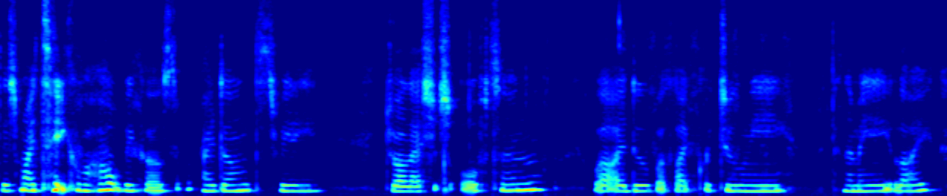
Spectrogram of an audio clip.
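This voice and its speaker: A dark, mellow tone with a slight non-native accent, very slow pace, fairly even intonation and long, frequent pauses. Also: woman, high pitch for a woman. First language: not English. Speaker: hobby artist, new video creator. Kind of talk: casual draw-along chat. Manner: halting, with fillers and self-corrections.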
